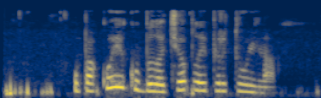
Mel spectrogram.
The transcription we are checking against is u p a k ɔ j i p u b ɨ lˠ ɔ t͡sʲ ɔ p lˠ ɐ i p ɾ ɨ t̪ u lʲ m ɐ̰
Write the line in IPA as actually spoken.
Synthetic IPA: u p a k ɔ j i k u b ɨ lˠ ɔ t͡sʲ ɔ p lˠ ɐ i p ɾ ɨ t̪ u lʲ n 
